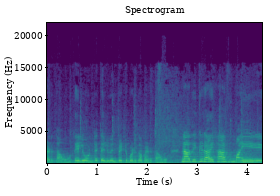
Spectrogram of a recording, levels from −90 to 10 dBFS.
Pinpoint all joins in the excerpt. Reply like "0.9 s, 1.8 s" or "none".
2.5 s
